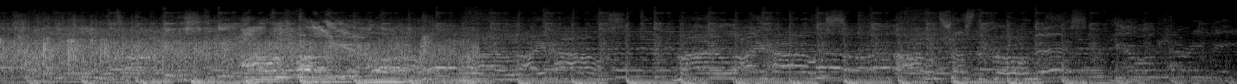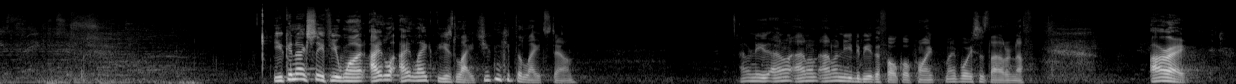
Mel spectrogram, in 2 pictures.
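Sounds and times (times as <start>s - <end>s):
crowd applauding: 0.0s - 6.5s
beat-driven music: 0.0s - 14.2s
speech: 15.1s - 18.2s, 19.8s - 23.1s, 23.9s - 24.4s.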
